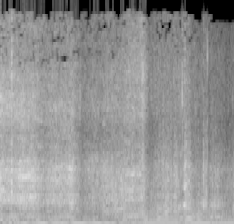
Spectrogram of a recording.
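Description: Renault Twingo rally car's engine coming off the throttle as it slows into a tight bend, its note falling steadily to about half its pitch before levelling out.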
